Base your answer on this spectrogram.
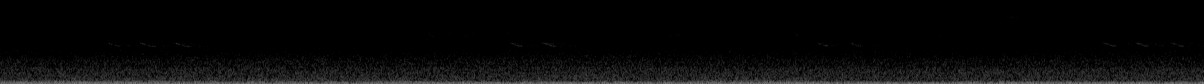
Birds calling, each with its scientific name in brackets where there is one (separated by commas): Tufted Titmouse (Baeolophus bicolor)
